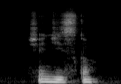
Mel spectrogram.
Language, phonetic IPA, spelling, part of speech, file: Polish, [ɕɛ̇ˈd͡ʑiskɔ], siedzisko, noun, LL-Q809 (pol)-siedzisko.wav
